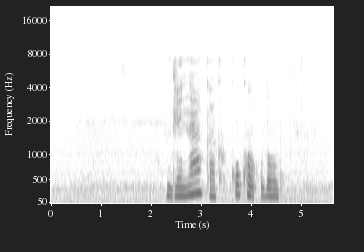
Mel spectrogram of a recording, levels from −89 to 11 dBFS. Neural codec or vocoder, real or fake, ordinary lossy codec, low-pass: codec, 16 kHz, 4 kbps, X-Codec, WavLM features, trained on Multilingual LibriSpeech; fake; none; none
